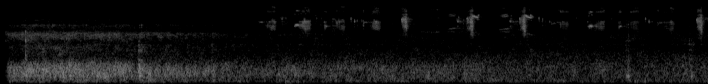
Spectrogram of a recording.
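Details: Male Calliope hummingbird singing: very high, thin, squeaky notes in quick irregular bursts, several a second, after an opening rush of low wind-like noise.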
